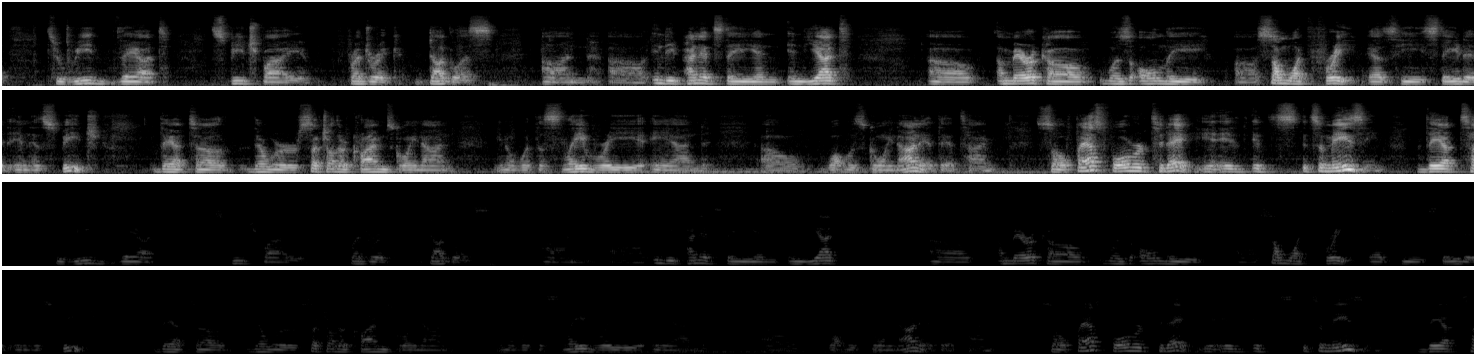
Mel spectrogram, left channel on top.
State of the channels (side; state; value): right; quieter; 32.7 dB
